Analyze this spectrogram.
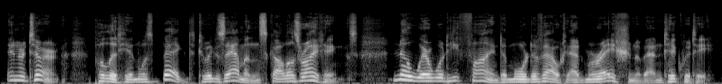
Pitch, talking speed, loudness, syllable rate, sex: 130 Hz, 160 wpm, -17 LUFS, 5.9 syllables/s, male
